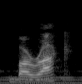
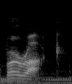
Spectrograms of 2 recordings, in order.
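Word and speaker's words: ברק: a flash of light in Hebrew is pronounced Barack or Barack now consider this amazing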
